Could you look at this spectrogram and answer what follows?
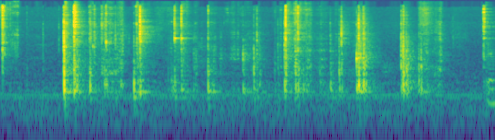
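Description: A lid is handled and set onto a jar of homemade body butter, giving a series of sharp clicks and light taps spread across a few seconds, close and fairly clear with no talking.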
